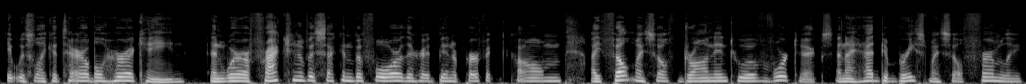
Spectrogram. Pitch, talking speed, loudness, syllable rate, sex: 150 Hz, 200 wpm, -21 LUFS, 5.4 syllables/s, male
